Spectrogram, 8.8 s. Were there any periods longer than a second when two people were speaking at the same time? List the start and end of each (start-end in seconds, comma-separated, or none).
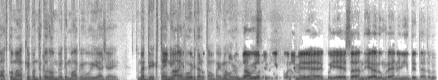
3.4-5.2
